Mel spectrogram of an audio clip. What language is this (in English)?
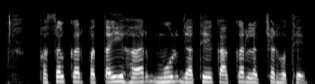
Chhattisgarhi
